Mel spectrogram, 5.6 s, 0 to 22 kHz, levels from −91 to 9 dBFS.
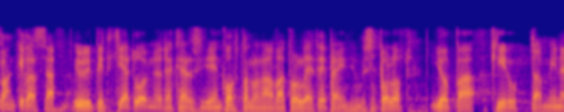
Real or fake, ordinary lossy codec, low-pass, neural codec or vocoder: fake; none; none; codec, 16 kHz, 2 kbps, X-Codec, HuBERT features, trained on general audio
